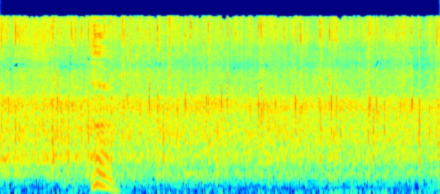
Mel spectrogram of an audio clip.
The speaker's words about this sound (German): Gebt den Frankfurter nochmal einen Applaus.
